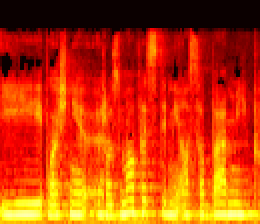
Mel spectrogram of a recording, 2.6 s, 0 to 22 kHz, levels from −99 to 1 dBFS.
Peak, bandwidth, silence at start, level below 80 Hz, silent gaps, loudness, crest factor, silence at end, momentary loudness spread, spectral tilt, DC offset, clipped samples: -6 dBFS; 12 kHz; 0 s; -40 dBFS; none; -17 LUFS; 10 dB; 0 s; 6 LU; -7 dB/octave; under 0.1%; under 0.1%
